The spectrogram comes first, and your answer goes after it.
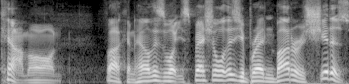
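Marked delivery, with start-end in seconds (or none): none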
